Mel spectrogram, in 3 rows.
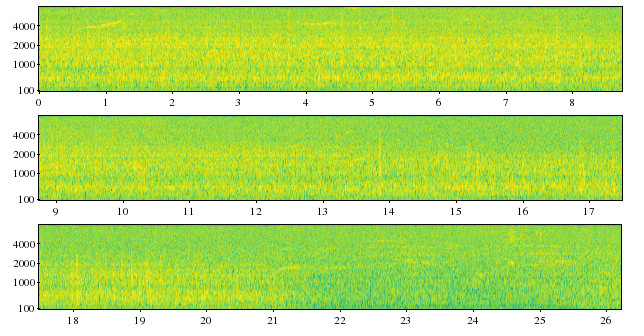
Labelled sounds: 24.7	25.4	killer whale, southern resident, 1.8 to 3.8 kHz

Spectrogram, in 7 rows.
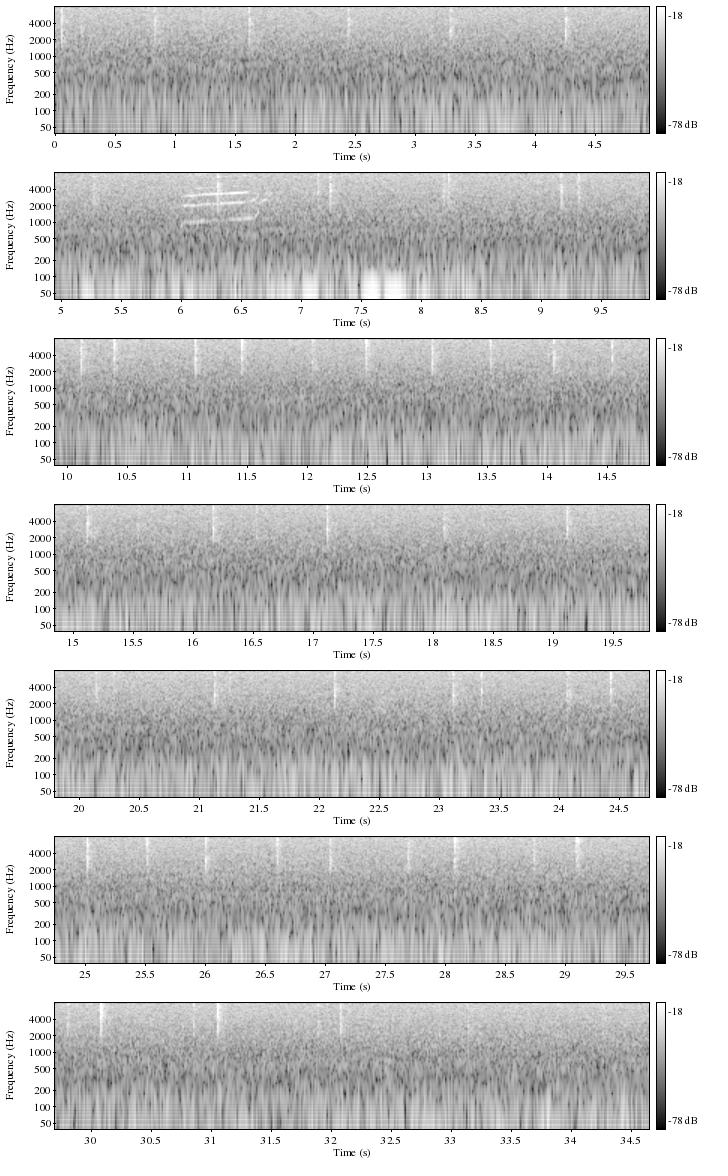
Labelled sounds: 6.0	6.7	killer whale, northern resident, A clan, AB subclan, call N16, 0.80 to 8.0 kHz

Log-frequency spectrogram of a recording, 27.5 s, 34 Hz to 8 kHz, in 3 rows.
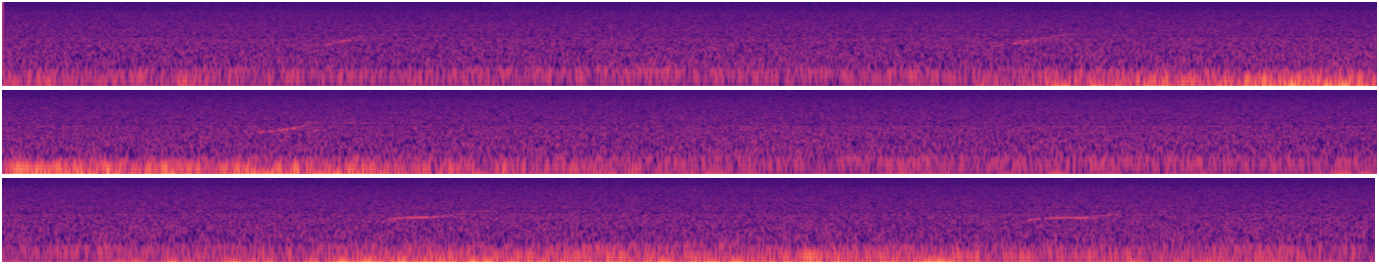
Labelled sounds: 6.9	7.2	humpback whale, 0.80 to 1.0 kHz

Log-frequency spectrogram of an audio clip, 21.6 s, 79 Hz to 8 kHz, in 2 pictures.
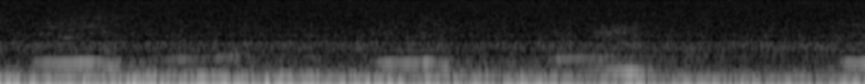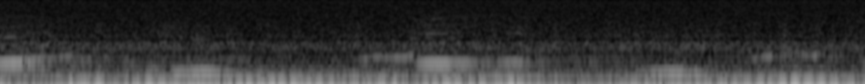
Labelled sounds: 0.5	0.8	humpback whale, 1.7 to 1.8 kHz
10.8	11.1	humpback whale, 0.99 to 1.2 kHz
16.0	16.4	humpback whale, 1.2 to 1.4 kHz

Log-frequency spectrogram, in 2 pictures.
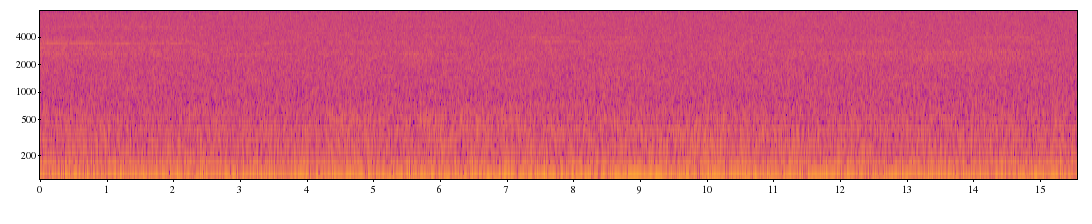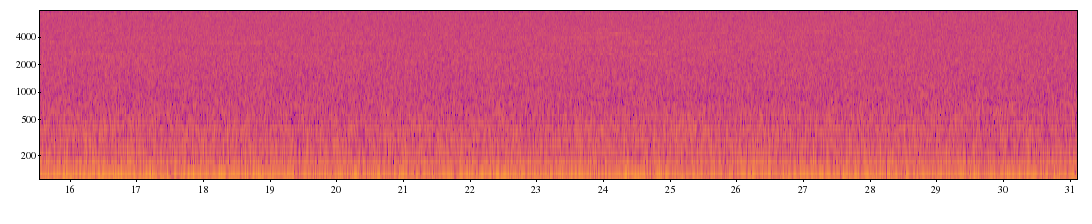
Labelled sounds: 25.6	25.9	vessel noise, 4.4 to 4.5 kHz

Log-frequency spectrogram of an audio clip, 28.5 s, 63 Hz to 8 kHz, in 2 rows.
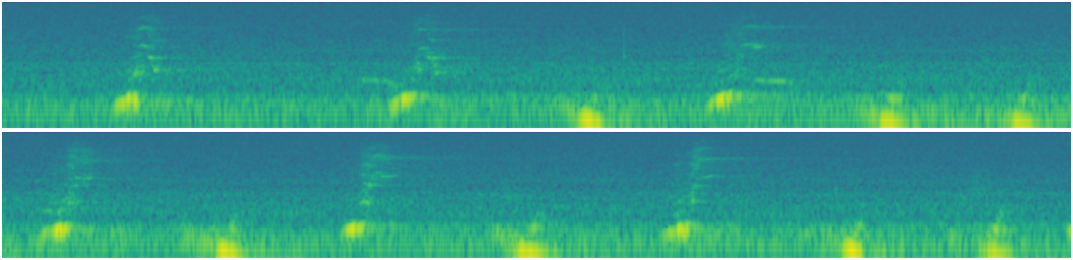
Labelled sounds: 1.8	2.2	humpback whale, 0.86 to 3.2 kHz
5.6	6.0	humpback whale, 0.83 to 1.1 kHz
9.8	10.4	humpback whale, 1.3 to 3.3 kHz
15.1	15.5	humpback whale, 1.2 to 4.2 kHz
19.1	19.7	humpback whale, 0.90 to 3.4 kHz
23.5	24.0	humpback whale, 1.3 to 4.4 kHz

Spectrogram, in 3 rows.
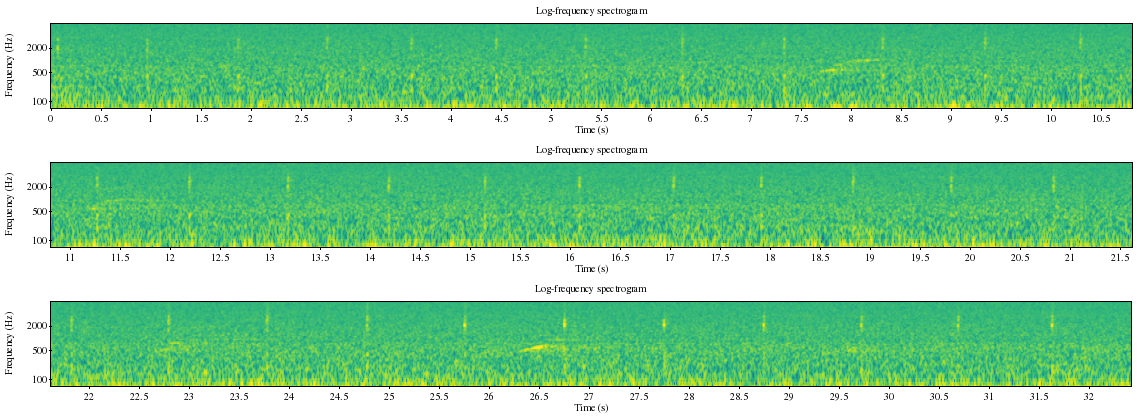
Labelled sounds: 8.0	8.3	humpback whale, 0.93 to 1.1 kHz

